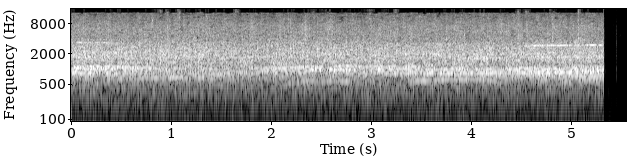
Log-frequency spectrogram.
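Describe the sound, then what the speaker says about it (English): A talk-show audience applauds to welcome a guest on stage, with dense, steady clapping that holds evenly for about five seconds before stopping abruptly. "we want to give you a little hand clap, introduce you, bring you in the right way"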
